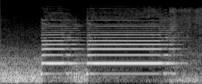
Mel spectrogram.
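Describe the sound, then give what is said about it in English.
Low road rumble from inside a moving car in traffic, interrupted by a loud, sustained car horn blast with a brief break near the start, lasting over a second before the engine drone returns. “And so I surreptitiously started recording our conversation with her in the car.”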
